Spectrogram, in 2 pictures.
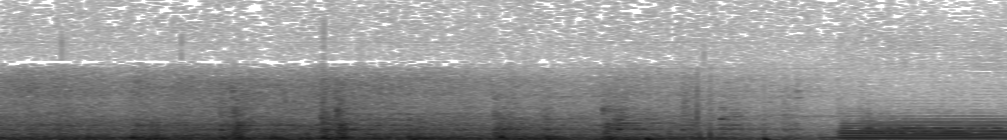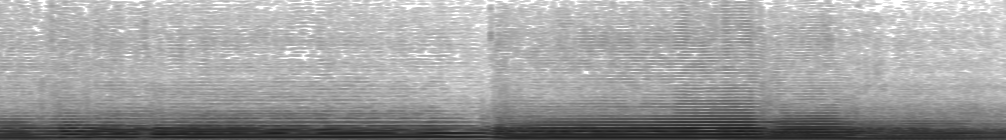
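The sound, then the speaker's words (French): A train carrying Winston Churchill away from London during his state funeral rumbles and clatters loudly along the tracks for a few seconds, then a long, steady droning tone takes over, shifting slightly partway while the rolling noise continues beneath it. “Winston Churchill, dans ce train, s'éloigne de Londres et entre dans l'histoire.”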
